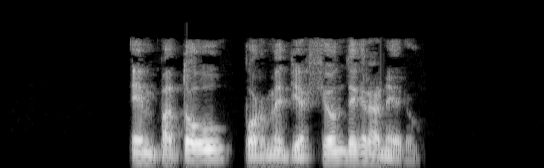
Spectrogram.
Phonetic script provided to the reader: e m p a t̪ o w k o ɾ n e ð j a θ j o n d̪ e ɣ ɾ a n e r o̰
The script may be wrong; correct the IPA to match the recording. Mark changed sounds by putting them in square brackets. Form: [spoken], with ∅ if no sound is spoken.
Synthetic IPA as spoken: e m p a t̪ o w [p] o ɾ [m] e ð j a θ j o n d̪ e ɣ ɾ a n e [ɾ] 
